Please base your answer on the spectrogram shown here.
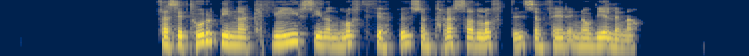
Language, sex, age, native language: Icelandic, male, 20-29, Icelandic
